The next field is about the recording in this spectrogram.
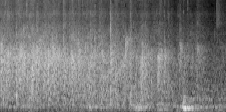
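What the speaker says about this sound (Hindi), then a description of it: "जोरदार तालियां बजाइए।" Applause from an audience in a hall at a charity's sewing machine distribution event, a broad wash of clapping that stays strong, then slowly thins toward the end.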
